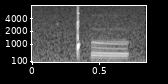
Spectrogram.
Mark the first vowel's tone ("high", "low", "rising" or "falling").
low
